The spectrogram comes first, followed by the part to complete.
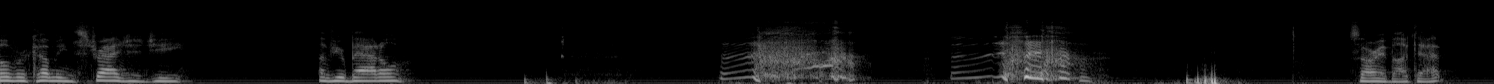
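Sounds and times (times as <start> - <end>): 
speech: 0.0 - 1.9, 3.2 - 4.2, 10.2 - 11.0, 13.6 - 14.5
throat clearing grunt: 7.2 - 8.7, 9.6 - 11.1
harsh raspy coughing: 7.2 - 8.8, 9.6 - 11.1.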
